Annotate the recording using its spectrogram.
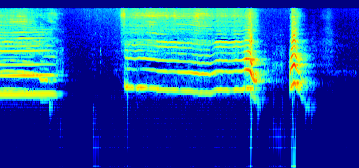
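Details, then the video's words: Pet poodle Zeus, nicknamed ZooZoo, answering its owner's "Say, I love you" with a short, level, harmonic tone, then a longer, drawn-out, slightly falling whine ending in two sharp, yelping bursts. "Conversation with Zeus... My Poodle"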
